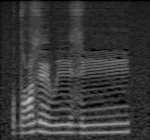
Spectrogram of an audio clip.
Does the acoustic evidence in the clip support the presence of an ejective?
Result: no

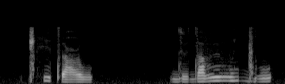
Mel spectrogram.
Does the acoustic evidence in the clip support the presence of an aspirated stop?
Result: yes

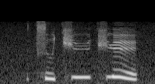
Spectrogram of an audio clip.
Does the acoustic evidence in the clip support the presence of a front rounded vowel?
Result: yes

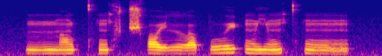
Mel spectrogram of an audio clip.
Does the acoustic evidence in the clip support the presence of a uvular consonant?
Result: no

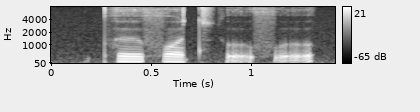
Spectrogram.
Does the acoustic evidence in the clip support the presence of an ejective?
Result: yes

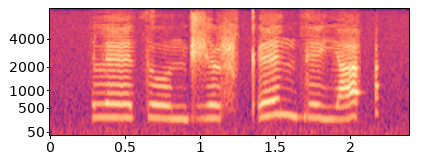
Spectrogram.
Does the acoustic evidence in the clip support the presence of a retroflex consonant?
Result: yes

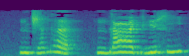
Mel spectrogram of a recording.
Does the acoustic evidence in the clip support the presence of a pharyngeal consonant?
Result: yes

